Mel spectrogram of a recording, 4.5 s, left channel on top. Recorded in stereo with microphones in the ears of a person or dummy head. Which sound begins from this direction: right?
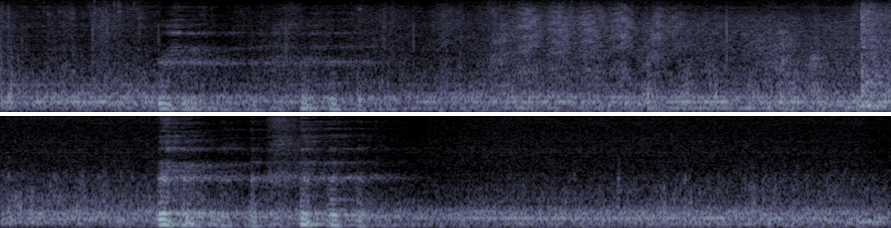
Laughter, at 0.8 s.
